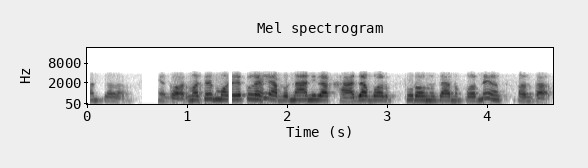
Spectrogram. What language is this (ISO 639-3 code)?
nep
